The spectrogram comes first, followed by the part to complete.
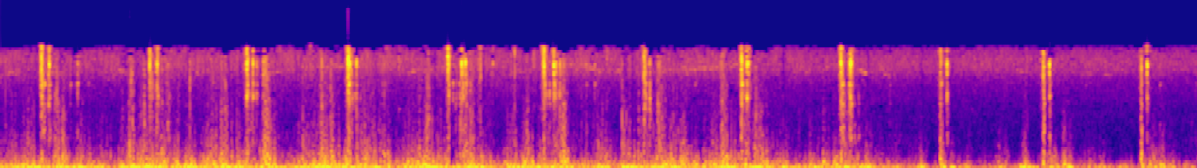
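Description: Heavy rain and wind rumble on the microphone, with scattered sharp taps and knocks and no animal calls.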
